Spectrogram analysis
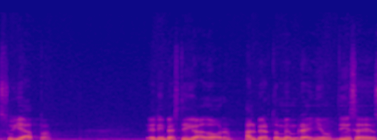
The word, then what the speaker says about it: Suyapa: explicar un poco esto la pronunciación de este vocablo es soya para que más tarde se convirtió en suya para el investigador alberto membreño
